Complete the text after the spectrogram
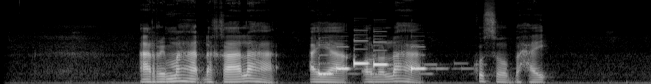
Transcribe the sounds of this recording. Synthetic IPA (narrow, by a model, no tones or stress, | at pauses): ʔɐrɪmɐɦɐɖɑqɑːlɐɦɐ̰ | ɐjaːɔlɔlɐɦɐkʰʊsɔːbɑħɑj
